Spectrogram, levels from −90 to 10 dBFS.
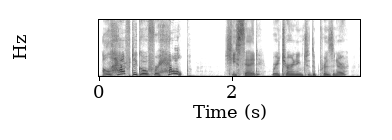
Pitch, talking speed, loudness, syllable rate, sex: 275 Hz, 185 wpm, -17 LUFS, 5.4 syllables/s, female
